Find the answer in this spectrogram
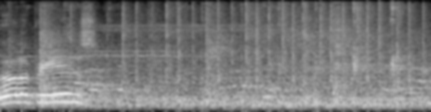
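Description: Speed bag being punched, the bag rattling against its rebound platform in a fast, continuous run of taps.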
